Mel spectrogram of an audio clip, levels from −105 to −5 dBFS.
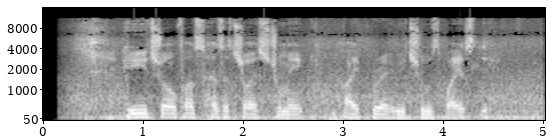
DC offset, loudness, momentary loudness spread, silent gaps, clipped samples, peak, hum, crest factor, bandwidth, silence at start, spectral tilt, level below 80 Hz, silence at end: under 0.1%; -12 LUFS; 9 LU; none; under 0.1%; 0 dBFS; none; 12 dB; 11.5 kHz; 0.2 s; -4.5 dB/octave; -30 dBFS; 0 s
